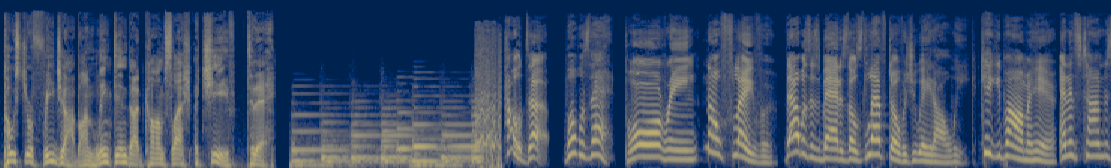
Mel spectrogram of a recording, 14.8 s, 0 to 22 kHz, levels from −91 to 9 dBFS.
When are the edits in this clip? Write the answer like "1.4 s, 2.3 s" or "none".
3.7 s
